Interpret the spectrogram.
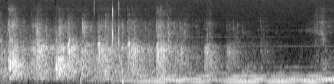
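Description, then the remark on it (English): A church audience claps together in praise of the Lord at a morning service, a dense burst of applause that gradually thins out, while sustained keyboard or organ chords swell underneath. “Can you give the Lord a hand clap of praise this morning?”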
